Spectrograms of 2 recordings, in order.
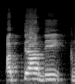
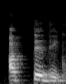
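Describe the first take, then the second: First: अत्याधिक with long aa after tya; wrong pronunciation. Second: अत्यधिक with short vowel after tya; correct pronunciation. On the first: Teacher warning against the mistake, mispronounced demo. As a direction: say अत्याधिक, stretching त्या. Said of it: "अत्याधिक नहीं होता". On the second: Teacher giving students the correct word, careful pronunciation. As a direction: say अत्यधिक, त्य kept short. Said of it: "अत्यधिक होता है". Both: Shown as a demonstration.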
